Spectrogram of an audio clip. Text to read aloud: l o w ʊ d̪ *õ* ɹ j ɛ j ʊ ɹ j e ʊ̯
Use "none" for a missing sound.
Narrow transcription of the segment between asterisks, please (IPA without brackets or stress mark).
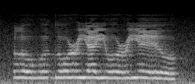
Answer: o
